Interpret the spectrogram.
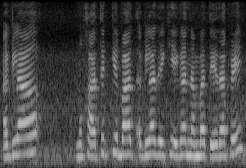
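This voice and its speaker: A woman's voice: a little high, steady tone, slight background noise, rough recording. A woman, teaching a children's class by patiently spelling out letters step by step. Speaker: primary school Urdu teacher. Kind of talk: recorded class lesson.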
